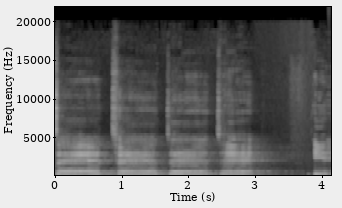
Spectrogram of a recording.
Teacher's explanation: तालु से। आदि वर्णों का उच्चारण तालु से होता है।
